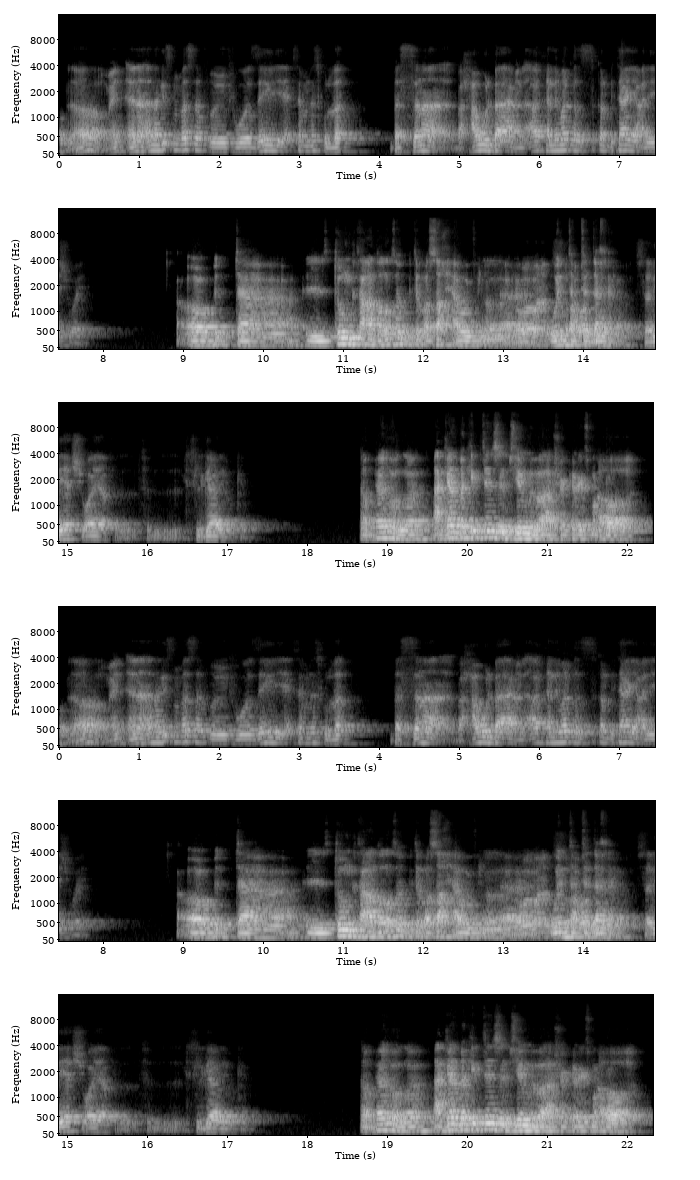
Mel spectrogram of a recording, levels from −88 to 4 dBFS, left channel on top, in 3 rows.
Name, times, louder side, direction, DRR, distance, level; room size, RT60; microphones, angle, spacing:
voice 1, 0.1-3.6 4.2-7.8 12.7-14.4 14.8-16.2 16.5-17.2 19.7-19.8 21.6-22.1, left 2 dB, 30° left, 1 dB, 0.3 m, -26 dB
voice 2, 8.9-14.5 18.7-22.0, equal, 75° left, 2 dB, 0.9 m, -19 dB
6.4 x 2.3 x 2.2 m, 0.78 s
head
